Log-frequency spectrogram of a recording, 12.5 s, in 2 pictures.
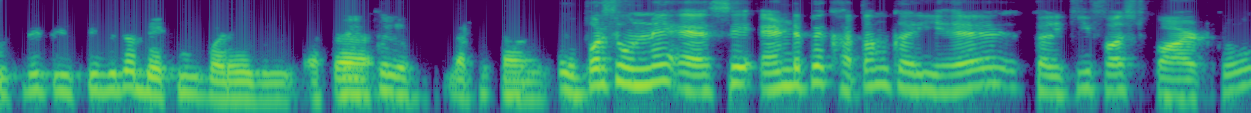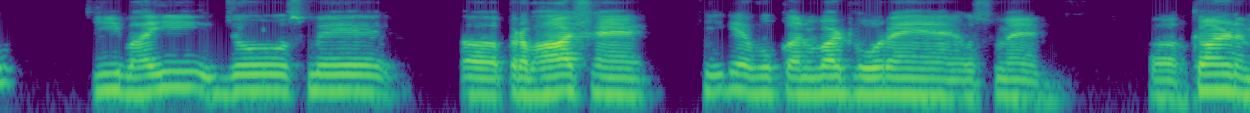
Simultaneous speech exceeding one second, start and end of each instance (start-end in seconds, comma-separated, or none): none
